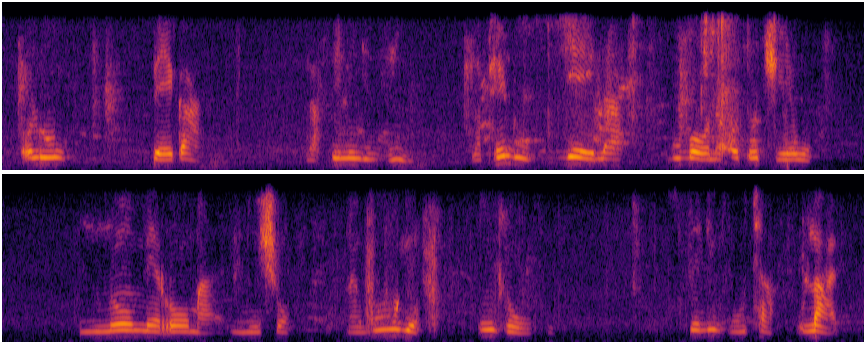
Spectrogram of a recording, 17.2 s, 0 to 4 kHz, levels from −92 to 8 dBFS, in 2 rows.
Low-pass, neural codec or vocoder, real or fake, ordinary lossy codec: 3.6 kHz; none; real; none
